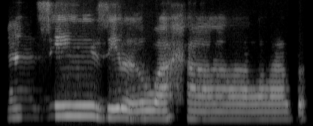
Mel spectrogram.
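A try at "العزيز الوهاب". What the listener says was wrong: Ah, hanya enggak tasdid Bunda. Wahhab. Wahhab. Mana baknya? Saya nungguin kol-kolnya enggak ada. Kan Wahhab. Wahhab. Wahhab.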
